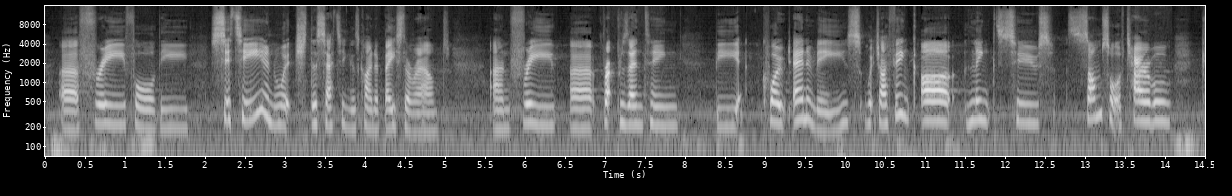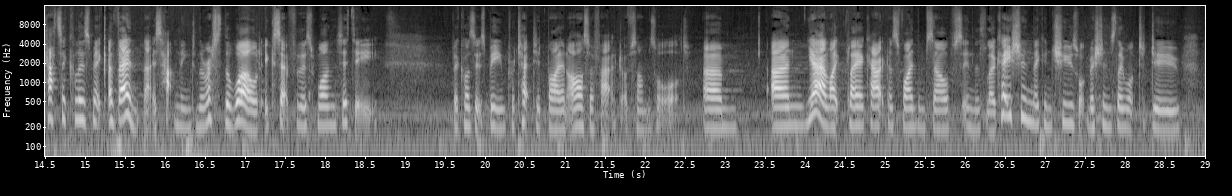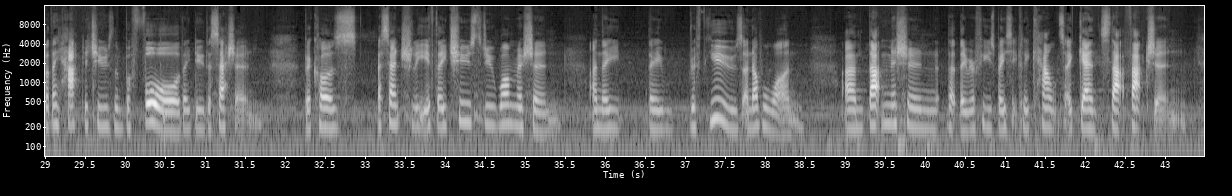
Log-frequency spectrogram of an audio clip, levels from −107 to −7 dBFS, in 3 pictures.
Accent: British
